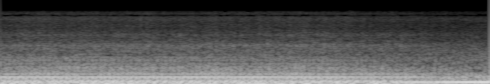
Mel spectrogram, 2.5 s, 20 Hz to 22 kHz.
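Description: Supercharged 4.6-litre V8 of a 2003–04 Ford Mustang SVT Cobra ('Terminator') cruising at a steady speed, heard from inside the cabin as a steady drone with a held tone over it.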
